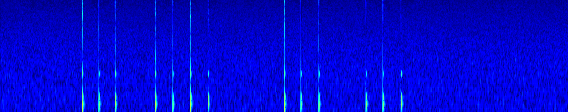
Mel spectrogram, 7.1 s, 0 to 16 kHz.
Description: Tap code, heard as knocks on wood, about 4 knocks a second. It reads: ON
